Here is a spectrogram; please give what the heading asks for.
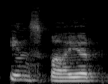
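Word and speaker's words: inspire: आईएस इंस पीआई आर E pier इंस्पायर इंस्पायर इंस्पायर का मतलब होता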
